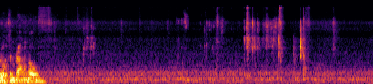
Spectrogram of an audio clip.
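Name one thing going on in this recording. A man drinks from a plastic bottle.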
